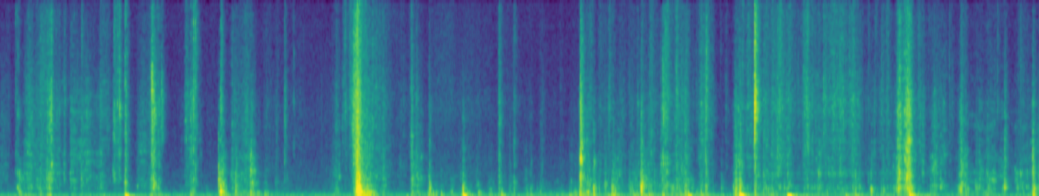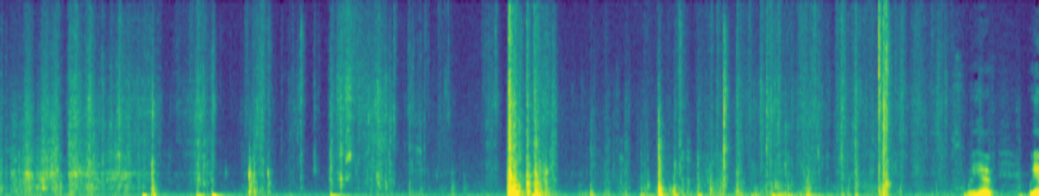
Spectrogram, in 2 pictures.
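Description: Plastic shrink wrap crinkling and cardboard being handled as a sealed trading-card hobby box is unwrapped and opened, with its foil-wrapped packs set down on a table mat. Irregular crackles and rustles with scattered sharp knocks, the loudest about four seconds in and again past the middle, over a faint steady hum.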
